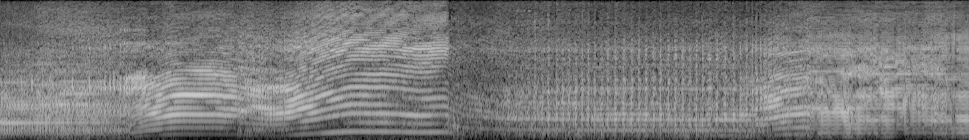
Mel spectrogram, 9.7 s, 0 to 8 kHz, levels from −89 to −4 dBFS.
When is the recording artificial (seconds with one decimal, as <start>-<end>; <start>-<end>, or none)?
8.1-9.7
